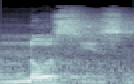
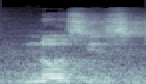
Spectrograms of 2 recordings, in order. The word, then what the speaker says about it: gnosis: Okay, principally, all right, the word gnosis, the Greek word gnosis, gnosis, G, all right, G-N-O-S-I-S, gnosis, the G is silent, all right, is the general word for knowledge, okay?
